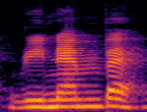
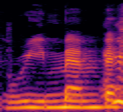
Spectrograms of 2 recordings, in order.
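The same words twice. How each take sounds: First: The middle consonant is pronounced as an N. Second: The middle consonant is pronounced as an M. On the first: This imitates how someone else says it. The speaker calls it wrong. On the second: This is the usual way to say it. The speaker calls it right.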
